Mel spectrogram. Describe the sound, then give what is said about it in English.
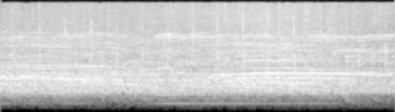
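An audience of many voices shouting praise to God and cheering together, loud and sustained for several seconds with scattered whoops rising above the roar. “Give the Lord a shout of praise in this place.”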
